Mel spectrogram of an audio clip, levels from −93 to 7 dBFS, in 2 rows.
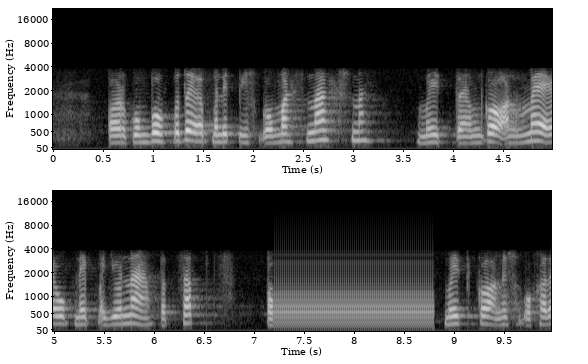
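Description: At 7.2 s the machine or its audio driver stalls, and the sound hardware keeps cycling through the last block in its ring buffer. The result is a system hang loop: a single 20 ms piece of the speech repeats exactly, about 80 times, until 8.79 s. Repeating at 50 Hz, it fuses into a steady, flat buzz with a fixed pitch. Because the speech is carried by the AMR narrowband mobile codec, with nothing above 3.8 kHz, the buzz sounds dull and band-limited.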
